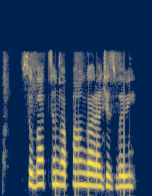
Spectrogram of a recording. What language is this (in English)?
Pashto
